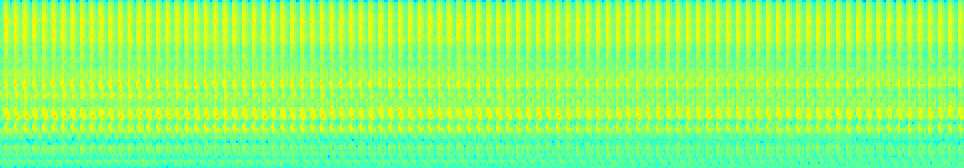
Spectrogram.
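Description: Sharp, regular ticking knock at about three and a half per second over the idle, even and persistent: an engine knocking at idle.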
